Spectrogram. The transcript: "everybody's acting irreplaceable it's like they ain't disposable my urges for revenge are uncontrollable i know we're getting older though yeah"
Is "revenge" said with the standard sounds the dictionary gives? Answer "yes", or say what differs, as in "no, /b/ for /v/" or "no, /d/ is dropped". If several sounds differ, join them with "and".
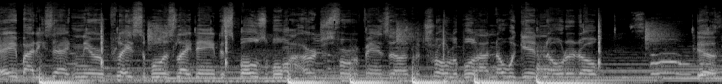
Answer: no, /z/ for /dʒ/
